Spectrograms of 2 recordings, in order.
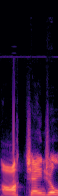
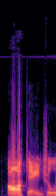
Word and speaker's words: Archangel: special Fusion skill with ar angel or Archangel as I've been told it's actually pronounced which might be good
